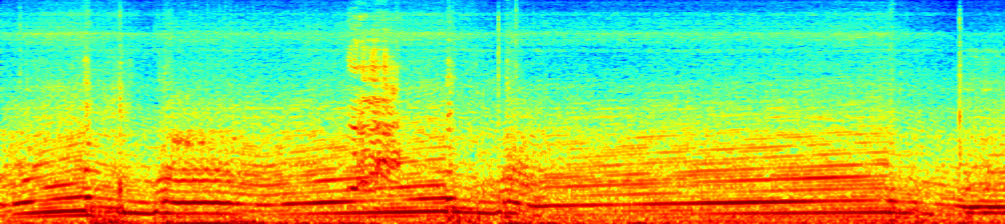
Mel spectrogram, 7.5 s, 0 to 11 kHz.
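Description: BMW S54 3.2-litre straight-six engine in an E36 M3, heard from inside the cabin, accelerating hard at full throttle. Its pitch climbs through each gear and drops at an upshift about a second in and again about four seconds in, then falls once more near the end.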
